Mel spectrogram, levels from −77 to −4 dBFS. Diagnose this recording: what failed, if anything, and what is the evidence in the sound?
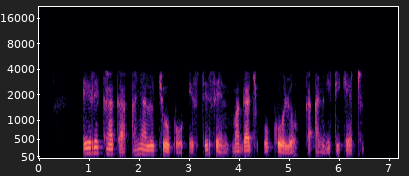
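The codec stage is the culprit here: the whole clip carries the sound of the G.729 codec, and it's plainly audible. There's nothing above about 3.8 kHz, and the line band sits roughly between 250 Hz and 3.7 kHz. The speech has that slightly rough, synthetic edge you get when a vocal tract filter, a pitch predictor and a handful of pulses per frame rebuild the voice, which fits an 8 kbit/s VoIP stream.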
